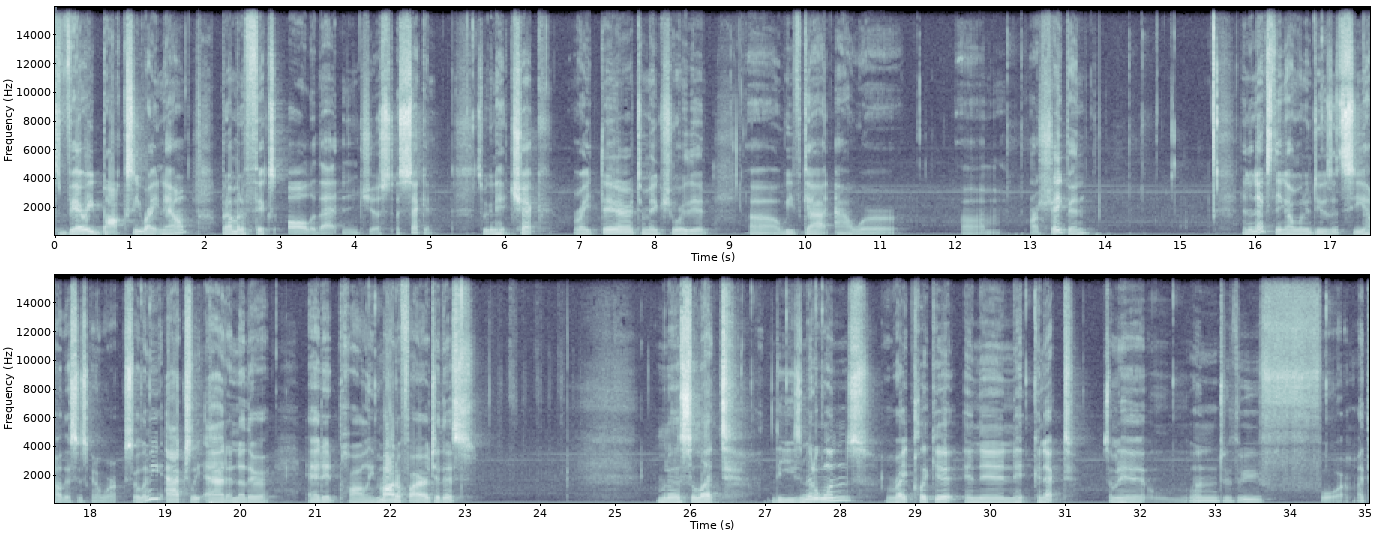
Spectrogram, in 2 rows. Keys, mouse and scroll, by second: 0.4 middle click, 5.5 click, 6.1-7.8 alt+middle drag, 8.0 middle click, 8.5-12.7 alt+middle drag, 12.8 middle click, 13.3-14.3 typing, 14.3 middle click, 16.8 click, 18.7 click, 19.5 e, 21.7 click, 26.2 2, 26.8 click, 27.7 right click, 30.5 click, 32.4-34.5 drag.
